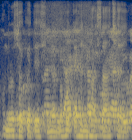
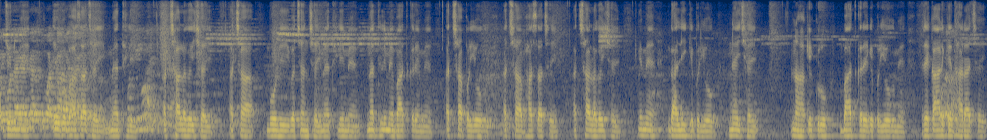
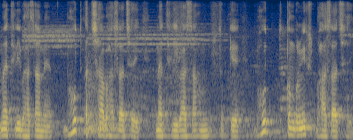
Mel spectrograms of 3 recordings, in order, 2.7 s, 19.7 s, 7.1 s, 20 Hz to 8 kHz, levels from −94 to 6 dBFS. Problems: constant background noise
